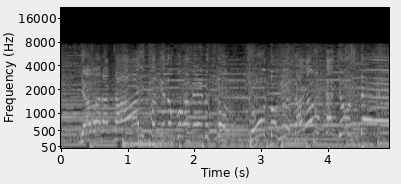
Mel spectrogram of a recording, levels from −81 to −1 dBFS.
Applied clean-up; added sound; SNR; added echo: none; none; none; none.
